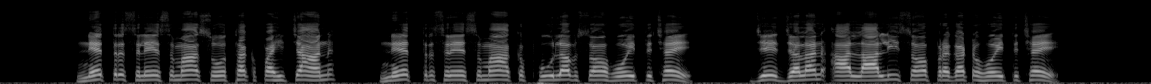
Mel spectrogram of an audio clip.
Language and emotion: Maithili, neutral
